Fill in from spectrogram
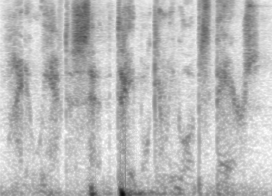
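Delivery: hushed whisper at the table; whispered complaint. Retold or imitated. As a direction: whisper a complaint so guests won't hear.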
